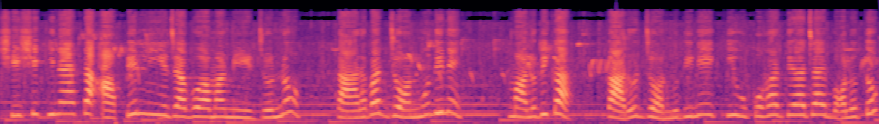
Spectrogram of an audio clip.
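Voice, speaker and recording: একজন মহিলা রূপকথার কার্টুনে মেয়ের প্রতি নিবেদিত এক আন্তরিক মায়ের চরিত্রে আবেগ দিয়ে কণ্ঠ দিচ্ছেন।. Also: female voice, high voice, lively intonation, normal speed, bright, forceful tone, soft background music. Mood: puzzled, disappointed. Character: devoted mother seeking a birthday gift for her daughter. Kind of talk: animated fairy tale voice acting.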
